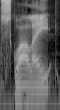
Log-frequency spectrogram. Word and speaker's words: Squale: name came from because this is the Italian pronunciation of the name now in 1974 squall a created their own brand the squall a brand became its own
